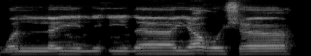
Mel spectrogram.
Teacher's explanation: یہاں پہ غین کی جگہ خا نہیں پڑھنا ہے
